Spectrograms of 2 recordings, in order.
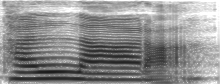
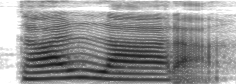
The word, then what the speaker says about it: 달나라: So this is not 달나라, but 달라라.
